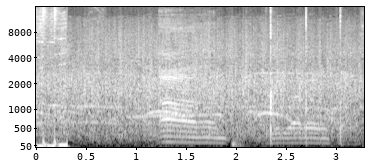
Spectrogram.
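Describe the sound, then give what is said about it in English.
Steady applause fills the whole stretch, a dense crackle of clapping from a small group, with a couple of brief sustained vocal tones rising over it partway through. “We'll give it an applause because it was super fun.”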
